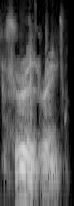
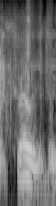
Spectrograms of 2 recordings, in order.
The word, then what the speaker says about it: Shrewsbury: in time to Victorian Shrewsbury, or Shrewsbury, however you wish to pronounce it.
